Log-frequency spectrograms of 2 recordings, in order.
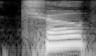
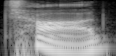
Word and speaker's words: Chod: chapters from my book, Chod Practice Demystified, Severing the Ties That Bind. It is the second installment in my series, Baal on Buddhism. Some people often call it Chod because it is spelled C-H-O-D.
